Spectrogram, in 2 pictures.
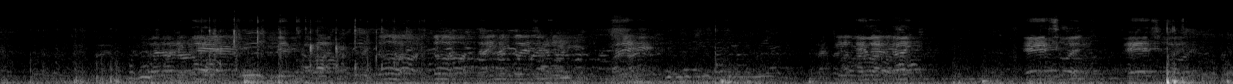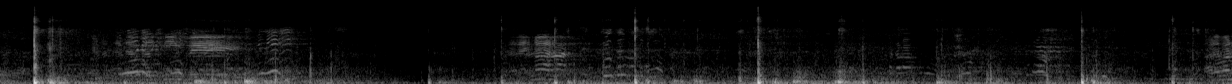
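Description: Young players shout and call out across an outdoor field.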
